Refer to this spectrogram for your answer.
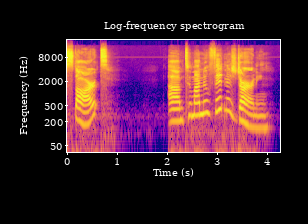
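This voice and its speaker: A woman speaks with music in the background. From Georgia, US South (Savannah). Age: 40s. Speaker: radio host. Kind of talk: casual chat.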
